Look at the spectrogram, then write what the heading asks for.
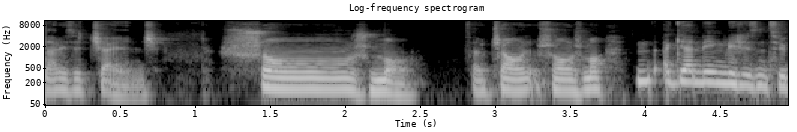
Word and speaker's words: changement: So changement.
